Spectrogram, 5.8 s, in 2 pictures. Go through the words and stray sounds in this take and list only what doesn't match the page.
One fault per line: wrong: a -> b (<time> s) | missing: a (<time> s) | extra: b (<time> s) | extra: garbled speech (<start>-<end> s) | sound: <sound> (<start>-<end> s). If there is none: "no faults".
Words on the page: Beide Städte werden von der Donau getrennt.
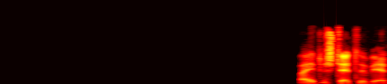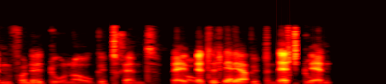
extra: garbled speech (4.2-5.4 s)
